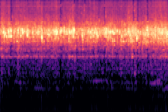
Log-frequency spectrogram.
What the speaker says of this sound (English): I go ahead and put my goat meat in.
